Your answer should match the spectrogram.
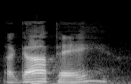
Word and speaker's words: agape: and that is agape, A-G-A-P, long E.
